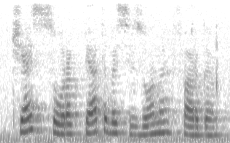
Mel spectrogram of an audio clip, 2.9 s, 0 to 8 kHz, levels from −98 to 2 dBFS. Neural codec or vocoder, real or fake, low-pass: none; real; 7.2 kHz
